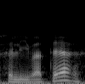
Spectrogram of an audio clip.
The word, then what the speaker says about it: célibataire: Bueno, vamos a ver otro caso con, por ejemplo, célibataire, soltero. Célibataire, ahí está, célibataire. Aquí está el mismo diptongo. ¿Cómo lo pronuncié? Como una E. Célibataire.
